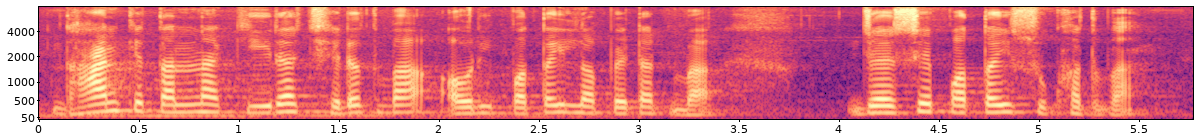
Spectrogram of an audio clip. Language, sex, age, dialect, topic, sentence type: Bhojpuri, male, 25-30, Northern, agriculture, question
